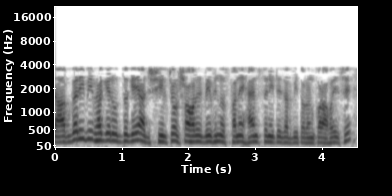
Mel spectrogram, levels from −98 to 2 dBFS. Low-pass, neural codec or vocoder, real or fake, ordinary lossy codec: 3.6 kHz; none; real; AAC, 32 kbps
